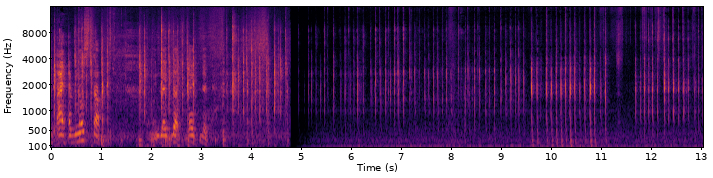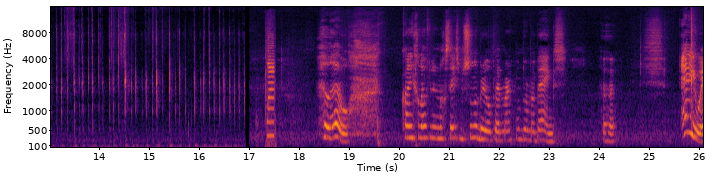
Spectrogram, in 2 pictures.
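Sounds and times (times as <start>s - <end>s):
fast mechanical keyboard typing: 0.0s - 17.0s.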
